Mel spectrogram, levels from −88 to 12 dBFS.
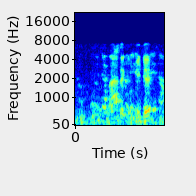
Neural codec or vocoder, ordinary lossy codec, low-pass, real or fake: codec, 16 kHz, 16 kbps, FreqCodec, larger model; Opus, 24 kbps; 7.2 kHz; fake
